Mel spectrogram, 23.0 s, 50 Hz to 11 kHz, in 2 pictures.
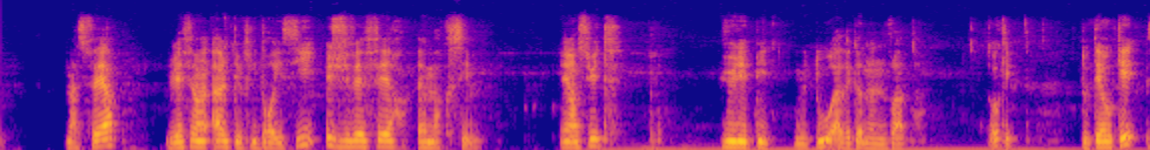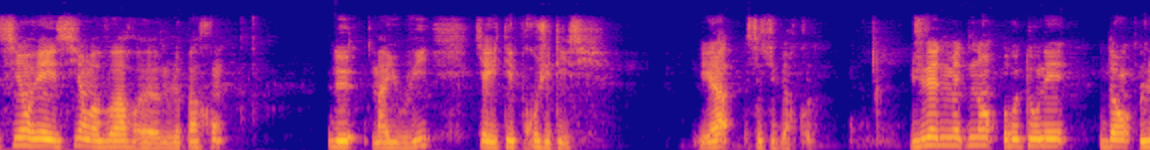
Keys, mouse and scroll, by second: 2.1 alt+right click, 4.6 ctrl+e, 5.2 a, 5.5 a, 7.8 u, 8.7 scroll down 3, 9.1-11.0 middle drag, 11.0-12.3 ctrl+scroll down 4, 12.3 click, 13.9-14.9 right drag, 14.9 middle click, 15.3-19.8 scroll up 2, 19.8-21.3 scroll up 3, 21.3-23.0 drag.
